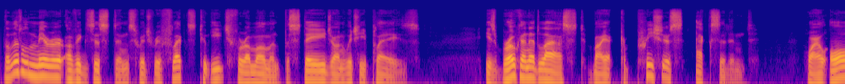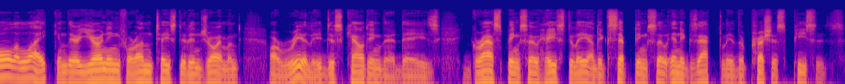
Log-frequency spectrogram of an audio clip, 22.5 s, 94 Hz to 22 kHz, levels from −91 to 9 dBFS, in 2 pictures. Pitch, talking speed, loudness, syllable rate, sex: 100 Hz, 135 wpm, -20 LUFS, 4.4 syllables/s, male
